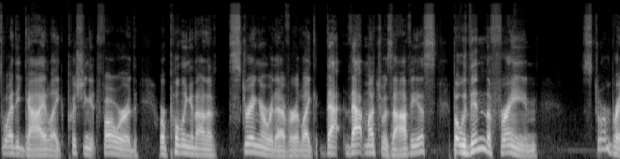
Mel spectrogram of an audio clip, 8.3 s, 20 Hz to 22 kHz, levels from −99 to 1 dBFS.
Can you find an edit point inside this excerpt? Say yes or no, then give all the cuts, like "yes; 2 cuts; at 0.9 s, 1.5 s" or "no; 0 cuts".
no; 0 cuts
